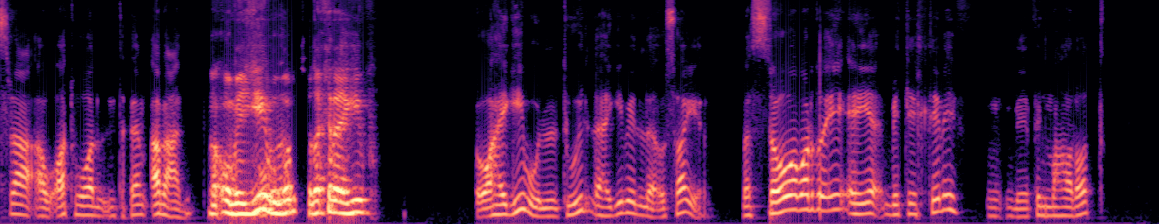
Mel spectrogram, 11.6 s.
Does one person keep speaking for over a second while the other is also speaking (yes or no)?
no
